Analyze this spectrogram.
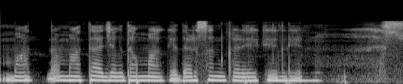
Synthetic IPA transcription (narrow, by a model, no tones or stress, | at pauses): mamaːt̪ad͡ʒəɡd̪əmakḛd̪əɾsənkəɾekelelu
